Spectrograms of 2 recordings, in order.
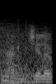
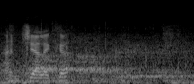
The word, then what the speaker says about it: Angelica: I think they actually she just said I think they just said my name wrong. Angela instead of Angelica.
